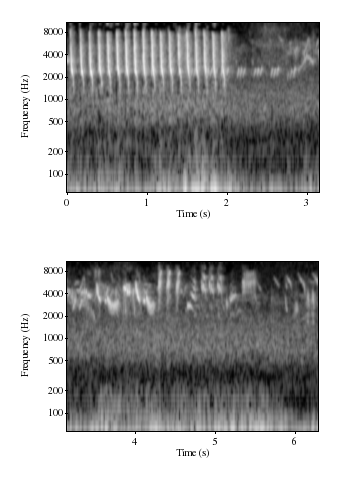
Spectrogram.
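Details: Nightingale singing to tutor young goldfinches and hybrids: a fast, even rattle of about twenty notes lasting two seconds, then varied twittering, over steady low background noise.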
